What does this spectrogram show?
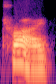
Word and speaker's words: trie: So I follow the example of most other people and I pronounce it as try in order to distinguish it from other data structures like trees. So how does a try work?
